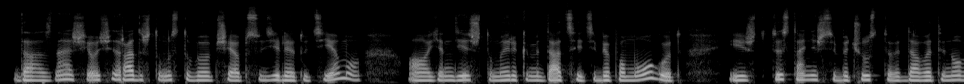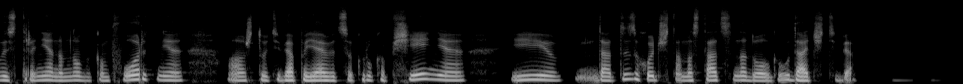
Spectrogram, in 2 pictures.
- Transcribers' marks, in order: tapping; alarm
- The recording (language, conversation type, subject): Russian, advice, Как вы переживаете тоску по дому и близким после переезда в другой город или страну?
